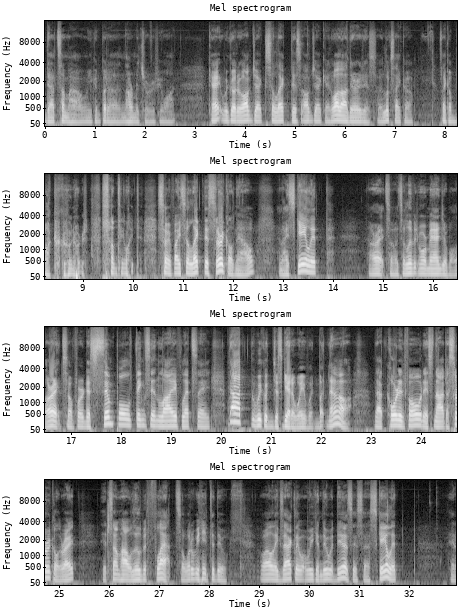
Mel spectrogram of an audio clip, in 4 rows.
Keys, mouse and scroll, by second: 2.1 Tab, 4.4 click, 7.1-8.5 middle drag, 10.8 click, 11.5 click, 11.8 click, 12.1 click, 13.1 s, 17.1 middle click, 17.7-18.5 scroll down 1, 18.5-20.2 middle drag, 28.7 middle click, 29.3-29.9 scroll down 1, 30.0 shift+middle click, 32.4 click.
